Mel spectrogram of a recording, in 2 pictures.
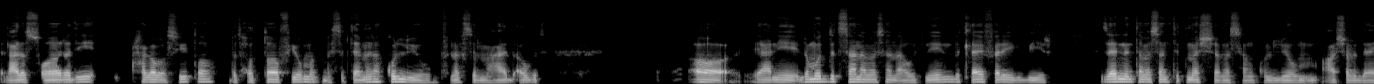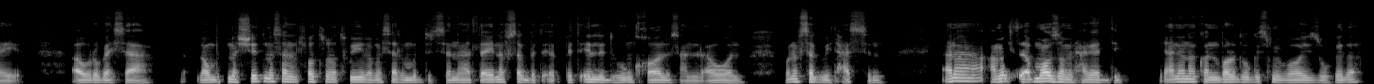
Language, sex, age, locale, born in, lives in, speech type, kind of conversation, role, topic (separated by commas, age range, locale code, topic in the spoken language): Arabic, male, 20-24, ar-EG, Egypt, Egypt, conversation, podcast, guest, إيه العادات الصغيرة اللي غيّرت صحتك للأحسن؟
